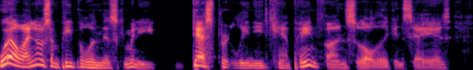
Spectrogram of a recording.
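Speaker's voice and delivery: ordinary talk, nothing marked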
